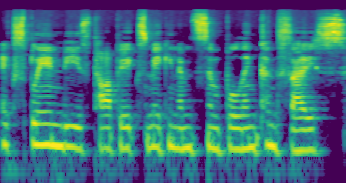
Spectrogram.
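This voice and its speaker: Her pitch is very deep and low. The woman speaks at a fairly slow pace. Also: very clean recording, silent background. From British Virgin Islands. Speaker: podcast host, tech architect. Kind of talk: solo podcast monologue.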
